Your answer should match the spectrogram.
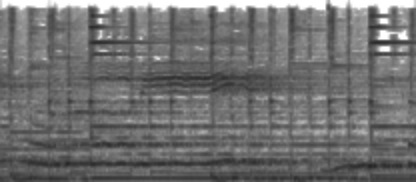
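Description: A woman singing a Bengali song over a karaoke backing track with a steady beat. She holds long notes with a slight wobble and slides up to a new note near the end.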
